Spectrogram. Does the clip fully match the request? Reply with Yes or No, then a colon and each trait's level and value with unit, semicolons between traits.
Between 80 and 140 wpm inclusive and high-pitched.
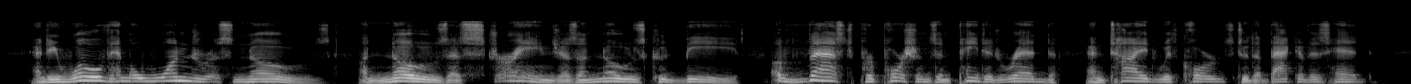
No: slow, 135 wpm; low, 115 Hz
